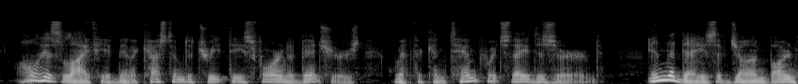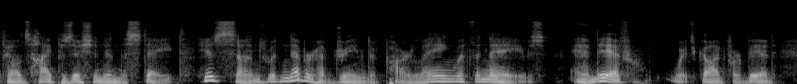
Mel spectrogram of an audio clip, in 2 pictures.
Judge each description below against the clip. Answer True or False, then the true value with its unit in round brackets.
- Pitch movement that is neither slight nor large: True (4.0 semitones)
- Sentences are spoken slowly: False (175 wpm)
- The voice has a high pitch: False (100 Hz)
